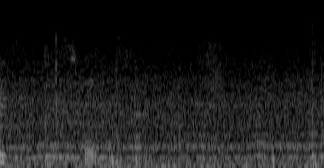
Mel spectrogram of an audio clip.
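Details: Honey bee swarm being caught after dark, a low, steady droning hum of many bees filling the background, with faint soft knocks and handling noises.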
